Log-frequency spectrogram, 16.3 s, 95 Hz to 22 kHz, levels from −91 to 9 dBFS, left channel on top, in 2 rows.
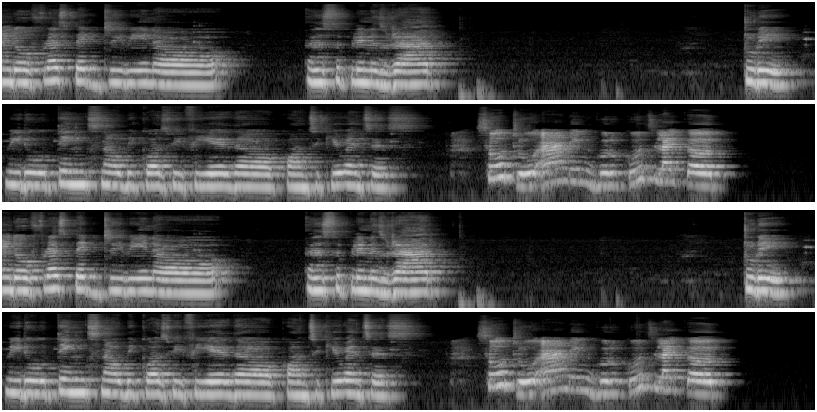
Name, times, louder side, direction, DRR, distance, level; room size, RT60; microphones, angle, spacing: voice 1, 0.0-2.3 3.0-4.5 7.4-12.2, right 1 dB, 25° right, 1.1 m, -18 dB
voice 2, 12.6-15.3, equal, 10° left, 2.7 m, -20 dB
23.5 x 10.0 x 4.8 m
head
